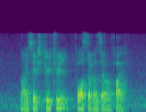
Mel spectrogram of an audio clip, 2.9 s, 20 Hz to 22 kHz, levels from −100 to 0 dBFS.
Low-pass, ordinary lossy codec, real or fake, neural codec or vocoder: 7.2 kHz; AAC, 32 kbps; real; none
